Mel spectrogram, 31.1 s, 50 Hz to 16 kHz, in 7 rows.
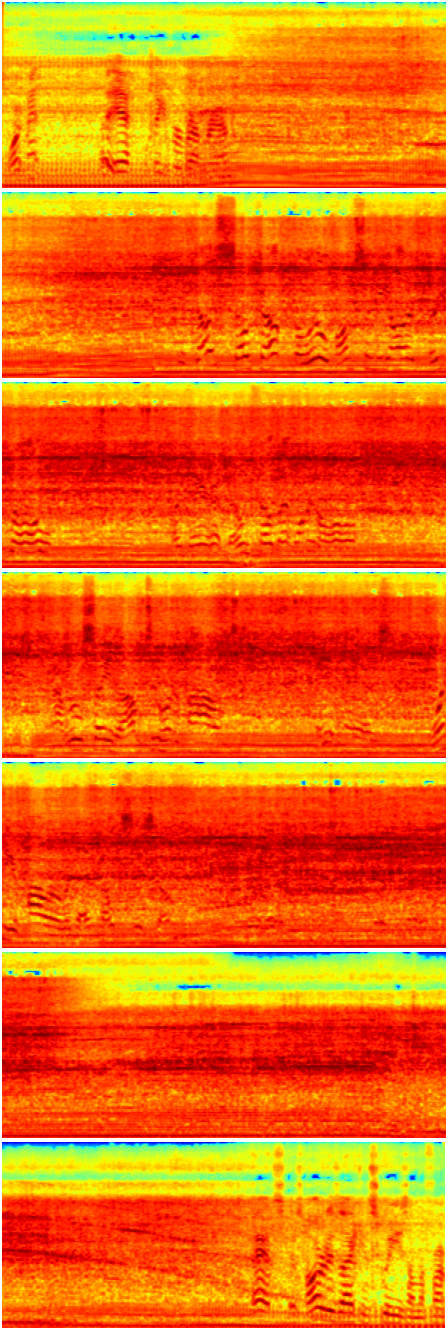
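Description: The small engine of a Can-Am Renegade 110 youth ATV running under way. Its pitch steps up and down several times as the throttle is opened and eased off. A steady hiss lies over it for most of the first twenty-odd seconds.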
